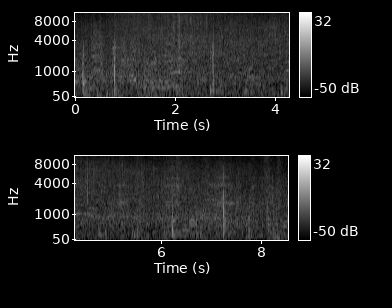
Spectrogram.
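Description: Footsteps knocking now and then on a wooden boardwalk and stairs, over a steady hiss, with faint voices of other people in the distance.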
